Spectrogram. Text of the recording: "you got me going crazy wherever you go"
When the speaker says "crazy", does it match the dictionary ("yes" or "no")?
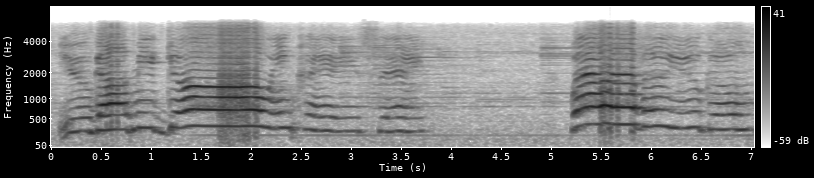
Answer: no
